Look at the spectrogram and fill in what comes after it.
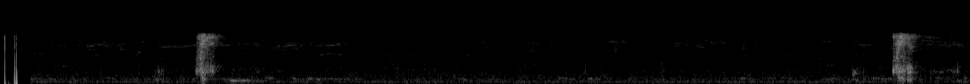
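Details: Cat with a rattly cough, green nasal discharge and frequent sneezing after a bad reaction to her 3-year URI vaccine; treated with antibiotic, steroids and antivirals. Two sharp sneezes over about ten seconds: sneezing.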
